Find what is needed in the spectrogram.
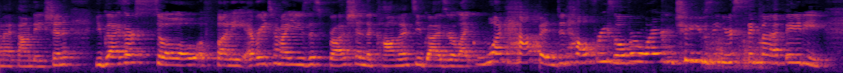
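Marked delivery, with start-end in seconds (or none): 4.8-8.3 higher, lightly mock-astonished questions; mock shocked viewers. Voicing commenters shocked she switched brushes, mock-astonished. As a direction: play the baffled fan in the comments.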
